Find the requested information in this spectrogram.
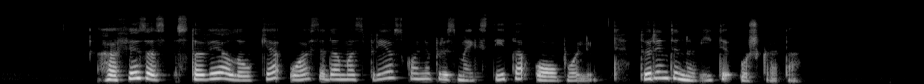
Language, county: Lithuanian, Vilnius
